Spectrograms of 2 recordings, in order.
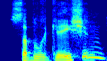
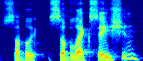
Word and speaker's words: subluxation: ryan fitzpatrick placed on ir uh hip sublection subligation sub like i can't say it right i'm not good with it that's right i remember hearing it now subligation subluxation subluxation subluxation um long story short his hip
